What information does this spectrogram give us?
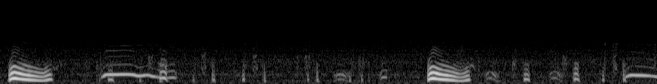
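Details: Two Eurasian eagle-owls back together in the Eifel, Germany, 18:47 on 11 March 2013. Hoarse wavering calls alternate with flatter arched notes, twice over, with scattered short notes and clicks between them.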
